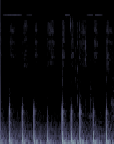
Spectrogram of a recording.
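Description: Hand-writing strokes as a table is drawn out: a quick run of short taps and scratches, about five a second.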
